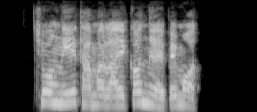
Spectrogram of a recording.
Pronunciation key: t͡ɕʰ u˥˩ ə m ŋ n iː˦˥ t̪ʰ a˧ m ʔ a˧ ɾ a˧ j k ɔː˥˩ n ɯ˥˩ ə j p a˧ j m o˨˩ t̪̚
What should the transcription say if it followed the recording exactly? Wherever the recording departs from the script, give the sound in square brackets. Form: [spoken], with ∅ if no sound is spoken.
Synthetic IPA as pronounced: t͡ɕʰ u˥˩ ə [∅] ŋ n iː˦˥ t̪ʰ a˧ m ʔ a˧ ɾ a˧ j k ɔː˥˩ n [ɯ˨˩] ə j p a˧ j m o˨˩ t̪̚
